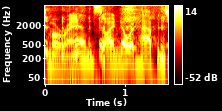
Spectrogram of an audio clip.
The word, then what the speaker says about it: Moran: So we decided on it being the Morons because my last name is Moran. And then everyone thinks it's pronounced moron my entire life.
